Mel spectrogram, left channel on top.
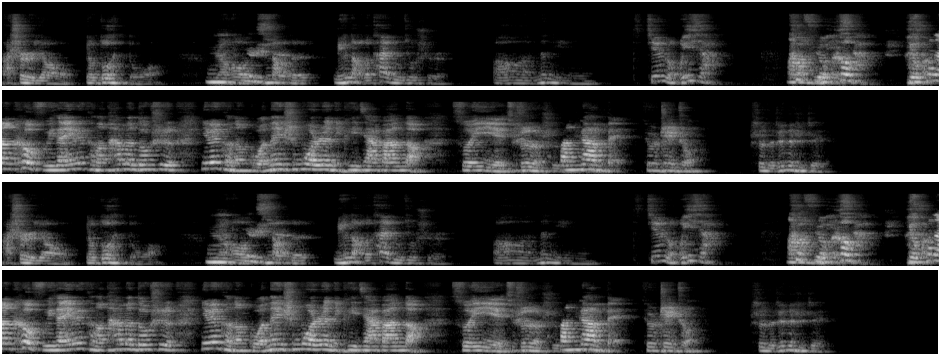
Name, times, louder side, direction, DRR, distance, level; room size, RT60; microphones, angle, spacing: voice 1, 0.0-1.6 2.1-4.4 4.9-5.9 6.4-7.2 7.9-8.6 9.0-9.2 14.5-15.4 16.9-17.6, equal, 10° left, 0 dB, 0.6 m, -29 dB
voice 2, 2.0-2.9 7.8-8.6 9.1-14.7 14.9-15.6 15.8-16.4, right 1 dB, 65° right, -2 dB, 1.2 m, -21 dB
3.4 x 2.2 x 3.2 m, 0.32 s
head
